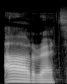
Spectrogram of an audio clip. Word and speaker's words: aretz: You might have noticed aretz has initial stress.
